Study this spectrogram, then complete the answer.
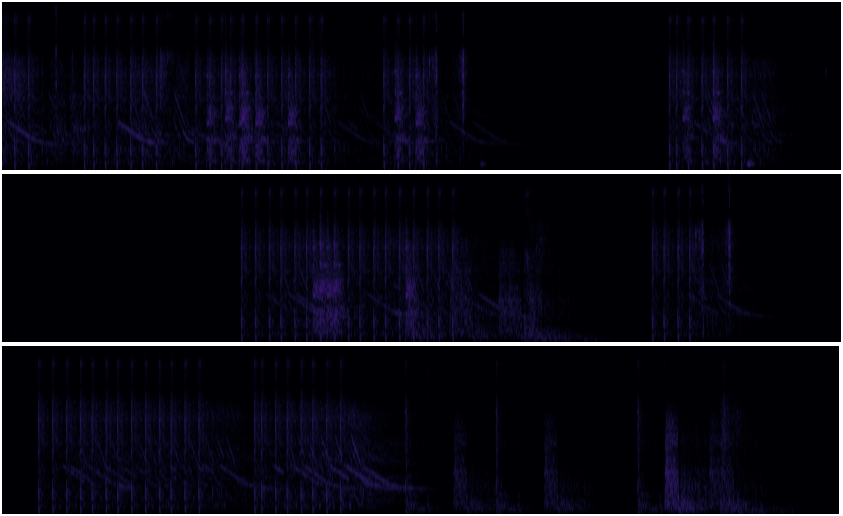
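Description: Gunfire in the classic Bungie shooter Marathon, with long bursts of rapid machine-gun fire that stop and start several times, loud and close, separated by quieter gaps with low background noise.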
